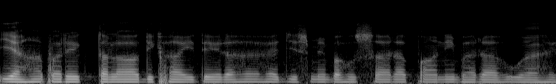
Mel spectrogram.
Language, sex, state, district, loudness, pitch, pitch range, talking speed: Hindi, male, Bihar, Bhagalpur, -32 LUFS, 115 Hz, 115-120 Hz, 160 wpm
